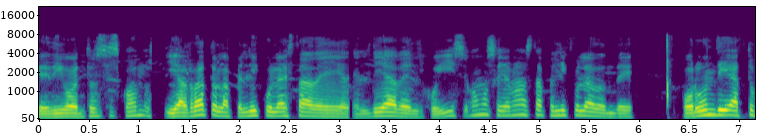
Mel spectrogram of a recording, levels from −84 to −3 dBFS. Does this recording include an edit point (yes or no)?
yes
